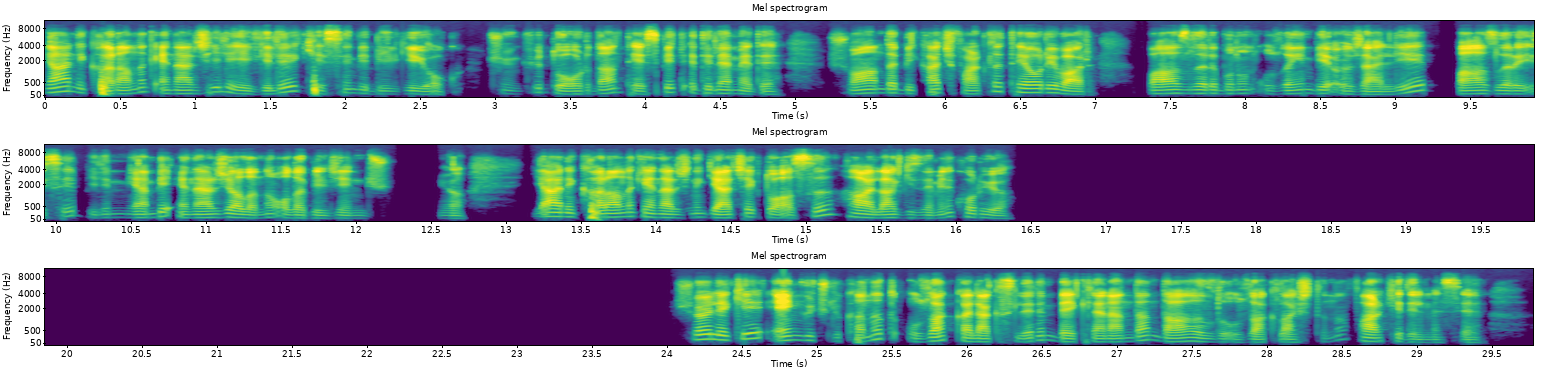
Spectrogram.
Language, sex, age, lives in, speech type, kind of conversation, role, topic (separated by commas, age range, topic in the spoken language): Turkish, male, 25-29, Germany, read, expert-assistant, expert, Evrenin genişlediğini söyleyen bilgilere nasıl güveniyoruz? Hangi kaynaklara dayanıyorlar?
